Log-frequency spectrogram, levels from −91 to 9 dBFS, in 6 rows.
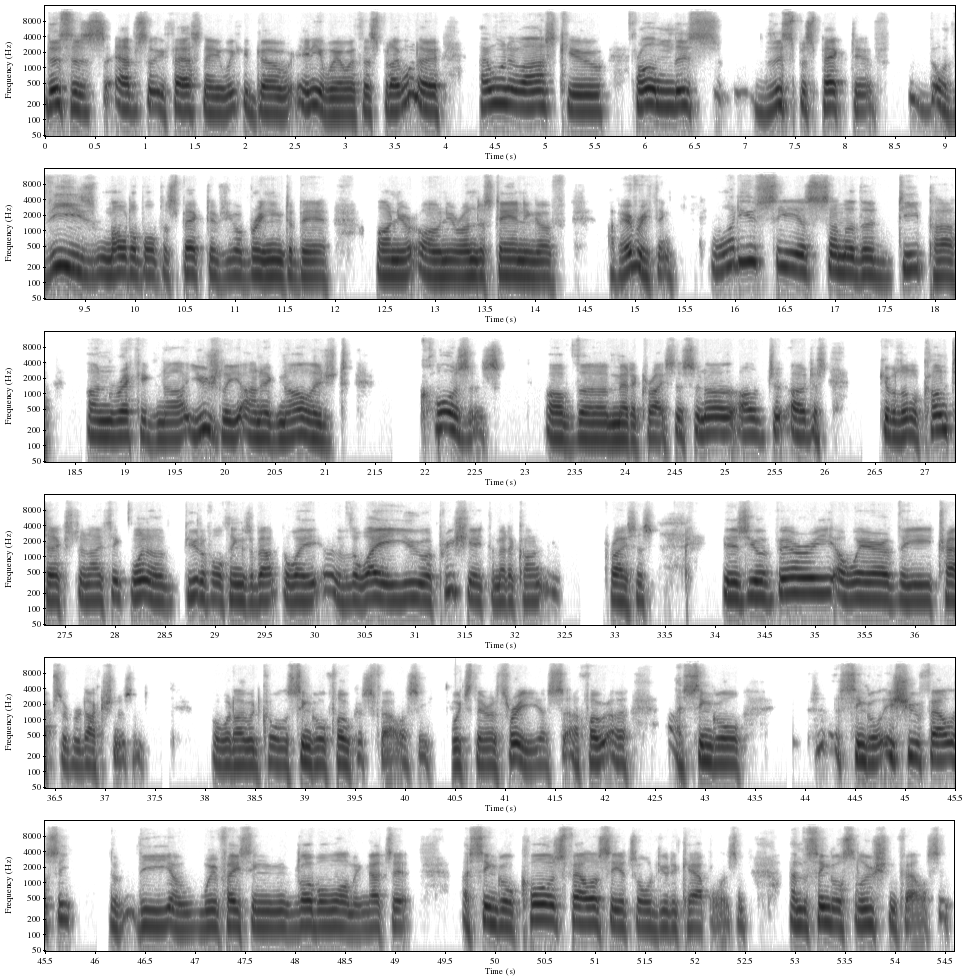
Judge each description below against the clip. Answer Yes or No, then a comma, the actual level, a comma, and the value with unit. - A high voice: No, medium, 150 Hz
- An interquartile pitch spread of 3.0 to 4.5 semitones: Yes, average, 3.8 semitones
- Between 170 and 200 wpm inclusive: No, average, 155 wpm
